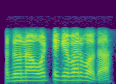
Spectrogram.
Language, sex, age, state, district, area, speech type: Kannada, male, 18-30, Karnataka, Shimoga, rural, conversation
